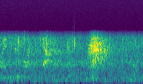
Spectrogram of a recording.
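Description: Hoofbeats of a horse moving on a sand arena: a few soft, irregular thuds over steady background noise, the loudest about one and a half seconds in.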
